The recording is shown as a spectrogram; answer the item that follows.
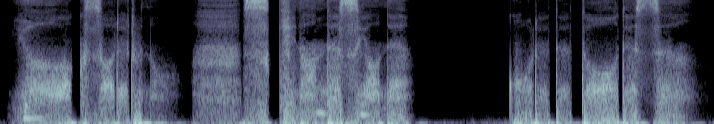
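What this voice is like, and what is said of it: Whispering. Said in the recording (Japanese): “私のささやき、好きですよね”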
